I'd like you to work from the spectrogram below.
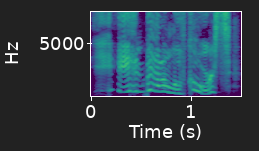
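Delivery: blurting a flustered excuse; flustered backpedal. Acted. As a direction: caught out, scramble to explain. Flustered backpedal after slip.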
